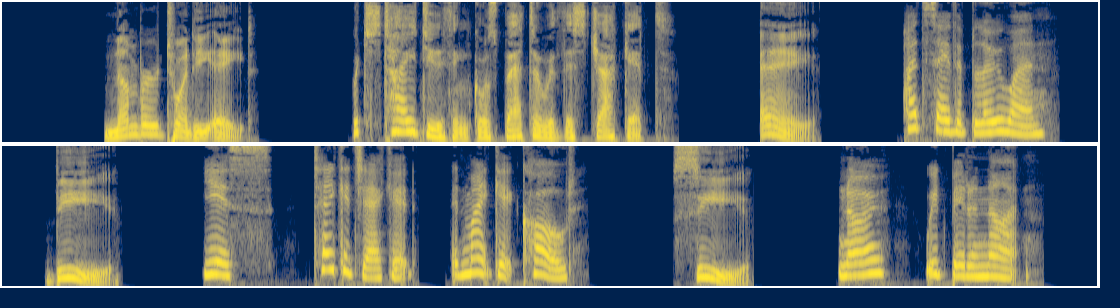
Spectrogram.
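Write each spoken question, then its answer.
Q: Which tie do you think goes better with this jacket?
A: A: I'd say the blue one.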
